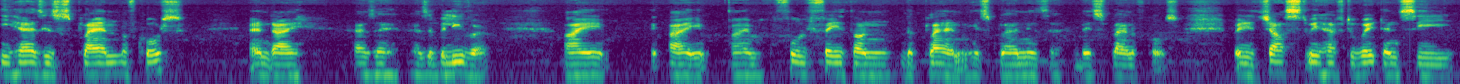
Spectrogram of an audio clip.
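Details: Adult male with lifelong stuttering, mother, brother and nephew also stammer; a recovering stammerer using breathing techniques from a stammering recovery course and a speech synthesizer for lectures; stuttering.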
